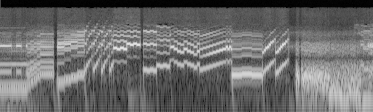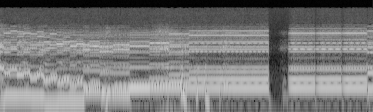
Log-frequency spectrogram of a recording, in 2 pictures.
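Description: A radio jingle announcing a sensational new album segment, loud and heavily processed with distortion and echo, built from swooping, sliding electronic tones, with a brief sharp dropout near the end.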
